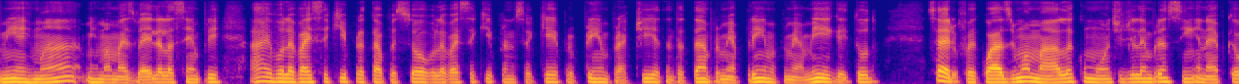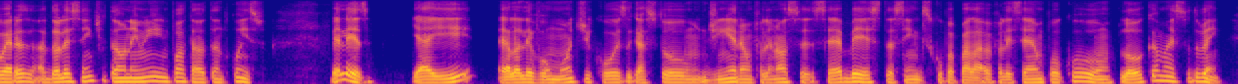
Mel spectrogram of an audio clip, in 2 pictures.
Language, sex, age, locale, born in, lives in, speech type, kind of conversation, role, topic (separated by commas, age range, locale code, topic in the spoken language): Portuguese, male, 30-34, pt-BR, Brazil, United States, conversation, advice, user, Como encontrar presentes significativos sem gastar demais?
